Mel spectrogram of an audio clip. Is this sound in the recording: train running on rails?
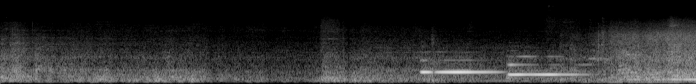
yes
